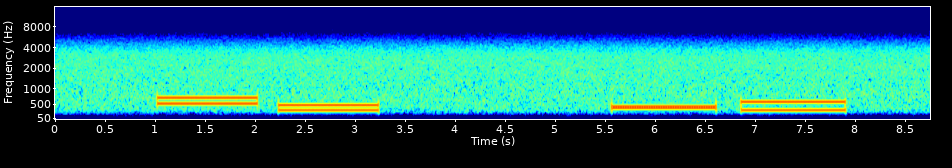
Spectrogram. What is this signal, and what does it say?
Aircraft SELCAL, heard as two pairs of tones, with radio hiss. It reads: FJ-AE CD-AG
